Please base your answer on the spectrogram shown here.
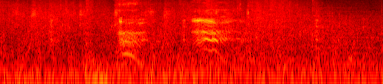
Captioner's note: grunting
